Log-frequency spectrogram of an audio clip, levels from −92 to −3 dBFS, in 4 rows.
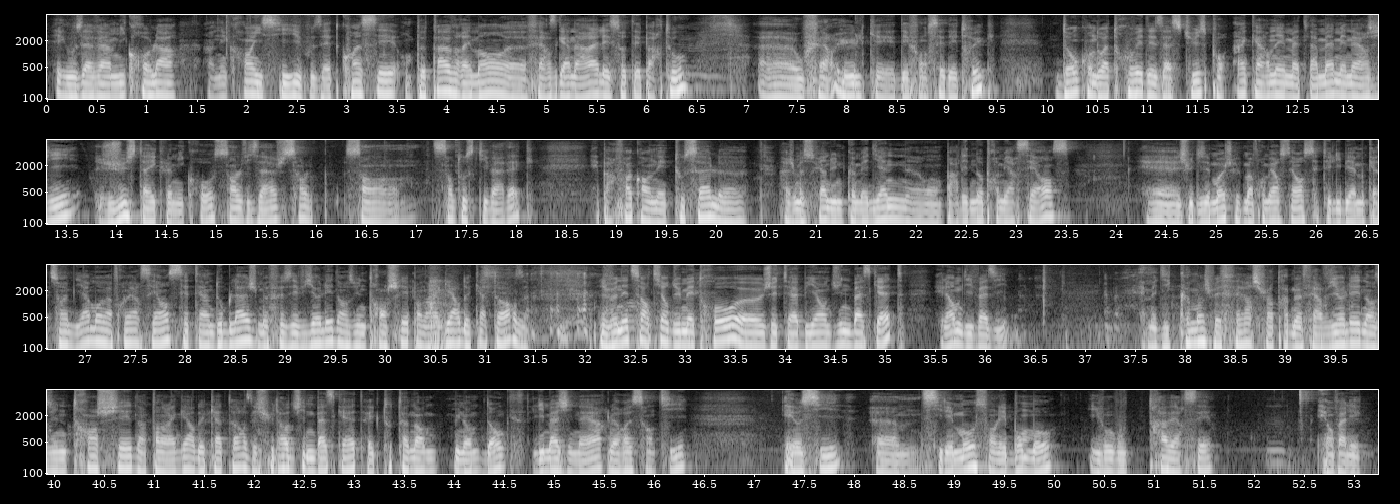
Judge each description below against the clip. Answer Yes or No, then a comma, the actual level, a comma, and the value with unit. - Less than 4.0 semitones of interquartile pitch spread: Yes, average, 3.4 semitones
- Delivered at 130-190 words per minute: No, average, 210 wpm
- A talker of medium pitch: No, low, 110 Hz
